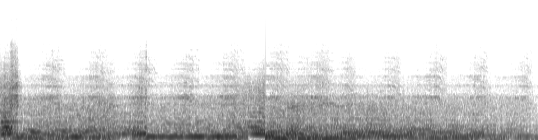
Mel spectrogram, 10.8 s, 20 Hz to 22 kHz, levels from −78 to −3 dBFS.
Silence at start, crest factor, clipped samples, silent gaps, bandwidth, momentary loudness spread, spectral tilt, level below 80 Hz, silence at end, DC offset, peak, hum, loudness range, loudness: 0 s; 16 dB; under 0.1%; none; 7 kHz; 7 LU; -9.5 dB/octave; -32 dBFS; 0 s; under 0.1%; -10 dBFS; none; 4 LU; -28 LUFS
